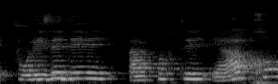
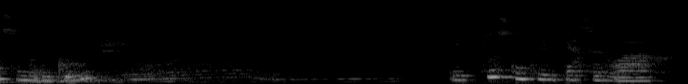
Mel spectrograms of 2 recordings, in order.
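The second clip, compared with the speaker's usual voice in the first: guided meditation; 4 dB quieter than usual. Acted. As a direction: guide a child gently through a body scan, unhurried.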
